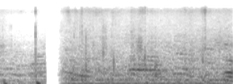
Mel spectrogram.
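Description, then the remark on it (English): Several footsteps of children tap across a hard floor at Catlin Gable school at an uneven pace, heard over a steady low background hum with faint indistinct murmuring, broken by a brief moment of silence near the start. “We chose to record footsteps because it captures the transition state of children and their learning mindset.”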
